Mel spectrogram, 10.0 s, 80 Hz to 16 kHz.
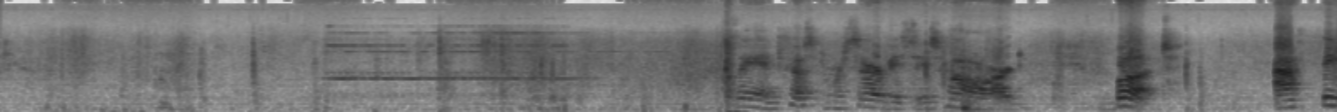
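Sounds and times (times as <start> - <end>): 
low constant hum: 0.0 - 10.0
telephone ringing with a steady electronic tone: 2.4 - 6.2
speech: 5.6 - 7.8, 8.4 - 8.8, 9.6 - 10.0.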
